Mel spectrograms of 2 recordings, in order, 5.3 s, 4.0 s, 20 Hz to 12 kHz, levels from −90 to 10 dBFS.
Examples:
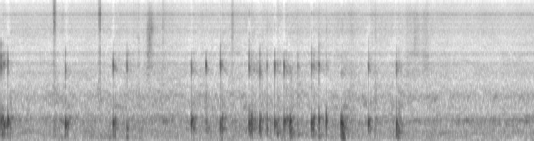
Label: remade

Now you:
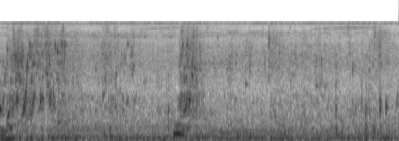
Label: recorded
